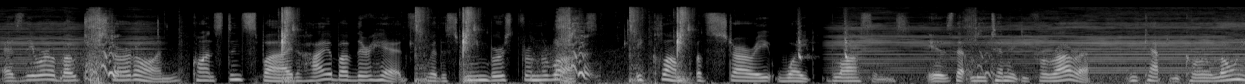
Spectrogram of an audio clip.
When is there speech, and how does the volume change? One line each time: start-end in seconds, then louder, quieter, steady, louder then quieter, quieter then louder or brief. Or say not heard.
0.0-12.4 steady.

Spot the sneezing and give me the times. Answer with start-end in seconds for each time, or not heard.
0.6-1.9, 5.3-6.6, 9.4-10.0.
